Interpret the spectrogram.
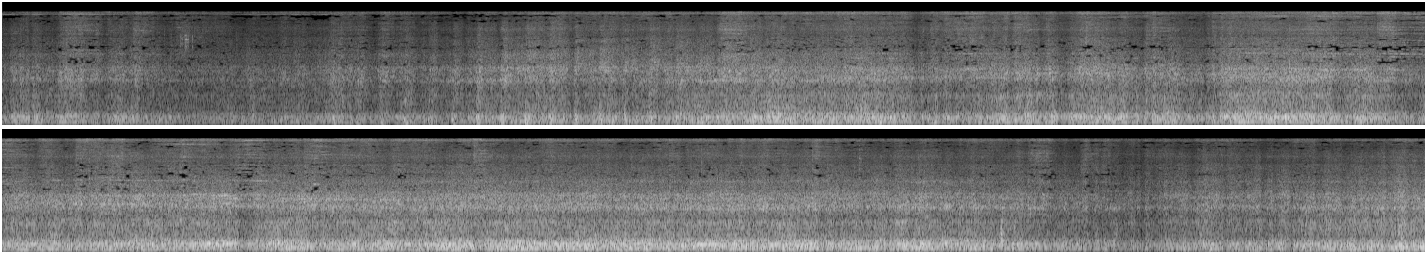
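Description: Freight train of open gondola wagons rolling past, wheels clattering and rumbling on the rails, growing louder over the first several seconds and then running steadily.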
